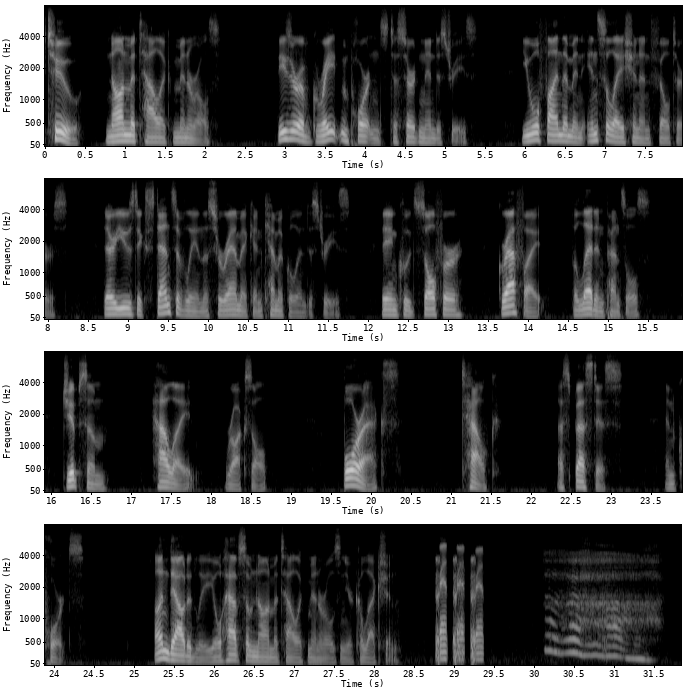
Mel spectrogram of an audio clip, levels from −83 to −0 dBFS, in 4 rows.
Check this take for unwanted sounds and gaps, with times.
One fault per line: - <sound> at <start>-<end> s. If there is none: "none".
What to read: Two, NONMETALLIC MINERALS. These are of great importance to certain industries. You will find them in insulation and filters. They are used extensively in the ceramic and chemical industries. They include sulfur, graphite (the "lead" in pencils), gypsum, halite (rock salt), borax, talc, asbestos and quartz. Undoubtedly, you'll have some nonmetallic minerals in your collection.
- laugh at 28.8-29.4 s
- sigh at 30.1-31.7 s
